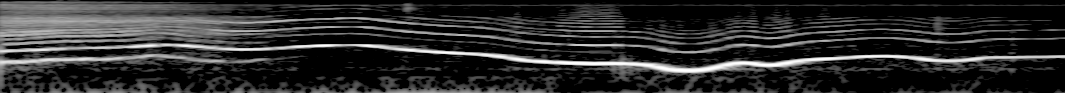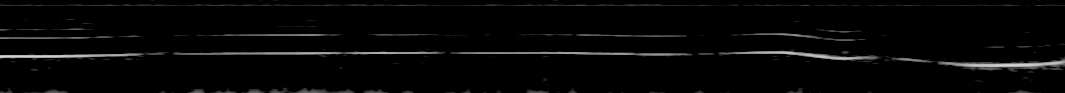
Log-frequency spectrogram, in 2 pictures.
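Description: Homemade theremin-style synthesizer, an Axoloti board played through Sharp infrared distance sensors, sounding a single electronic tone that slides up and down in pitch as hands move over the sensors. For about five seconds it is loud and wobbling. It then turns much quieter and thinner, holding a near-steady pitch, and slides down near the end.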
